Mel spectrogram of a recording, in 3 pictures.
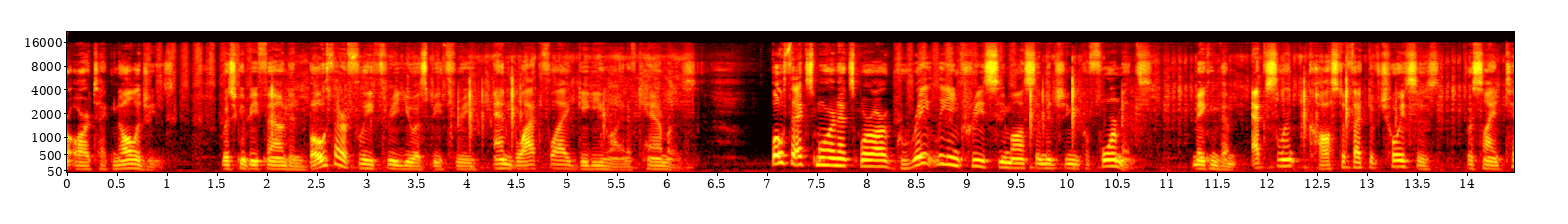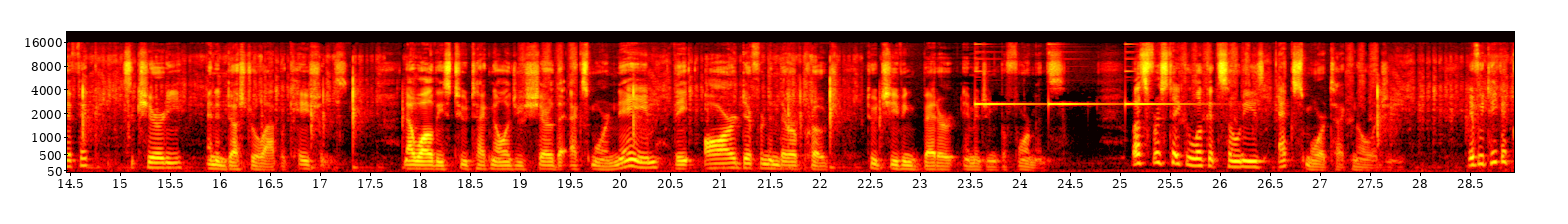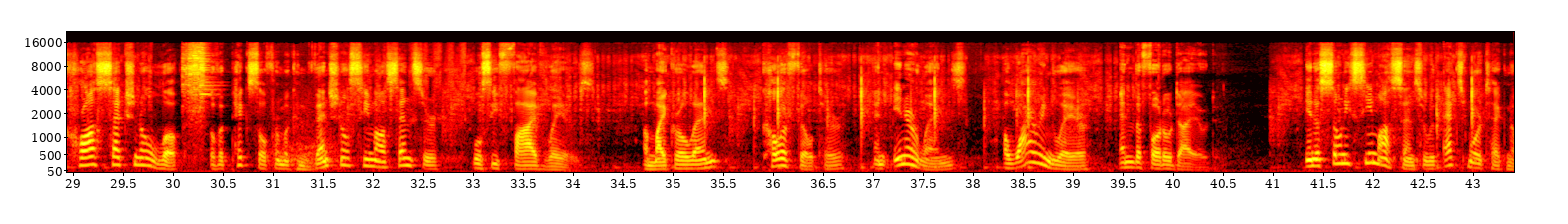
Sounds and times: Speech: 0:00.0 - 0:06.3, 0:07.0 - 0:24.5, 0:25.2 - 0:27.8, 0:28.5 - 0:40.5, 0:41.3 - 0:43.4.

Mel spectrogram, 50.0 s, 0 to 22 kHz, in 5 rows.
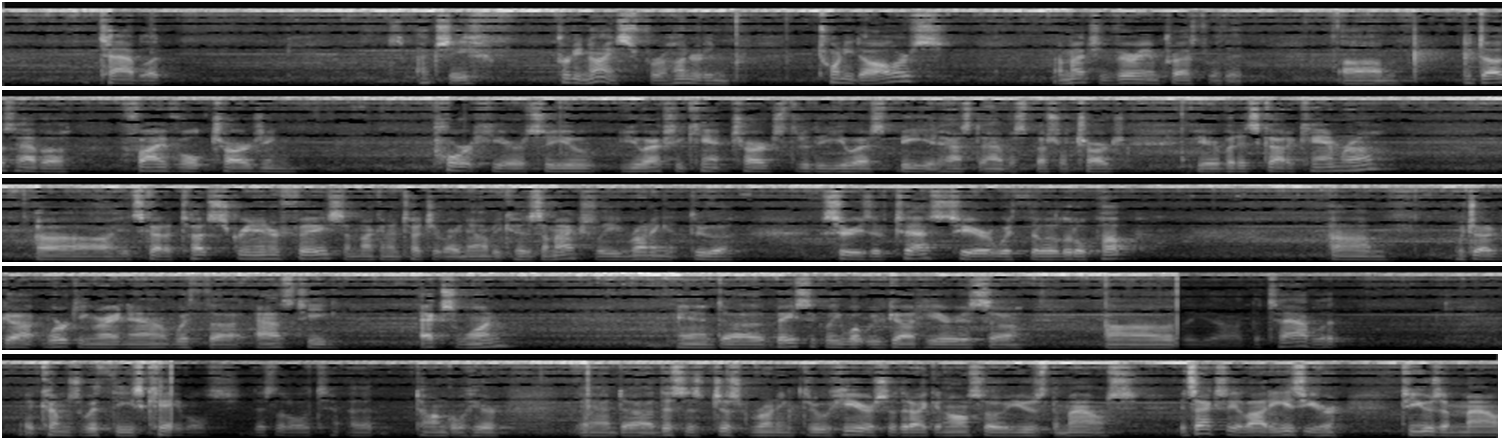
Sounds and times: Speech: 0:00.6 - 0:01.2, 0:02.6 - 0:06.4, 0:07.0 - 0:12.0, 0:12.9 - 0:19.2, 0:20.2 - 0:27.6, 0:28.8 - 0:33.4, 0:34.4 - 0:39.0, 0:40.1 - 0:49.9.

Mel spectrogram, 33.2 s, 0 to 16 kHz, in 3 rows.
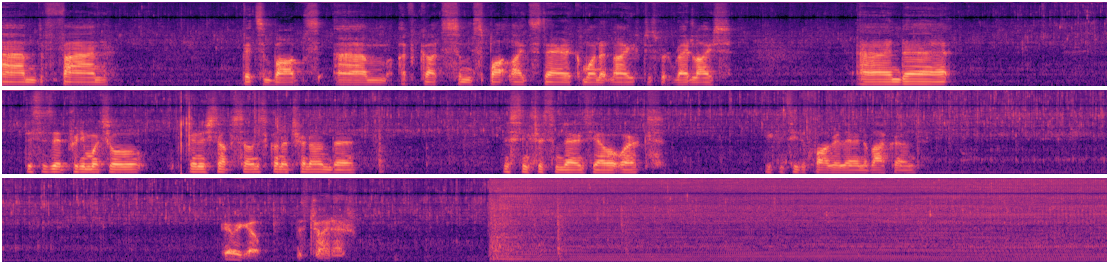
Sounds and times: Speech: 0:00.0 - 0:01.2, 0:02.4 - 0:07.4, 0:08.5 - 0:09.6, 0:11.3 - 0:14.6, 0:16.0 - 0:17.7, 0:18.7 - 0:20.3, 0:24.3 - 0:25.7.

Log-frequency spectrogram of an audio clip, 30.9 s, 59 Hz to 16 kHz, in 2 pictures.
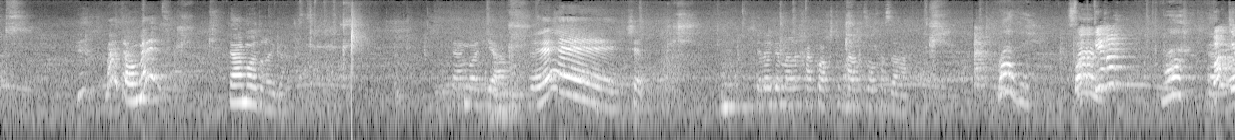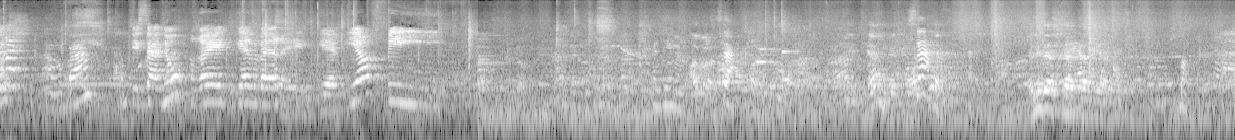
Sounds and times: Child speech, kid speaking: 0:12.4 - 0:13.0, 0:14.5 - 0:17.4.

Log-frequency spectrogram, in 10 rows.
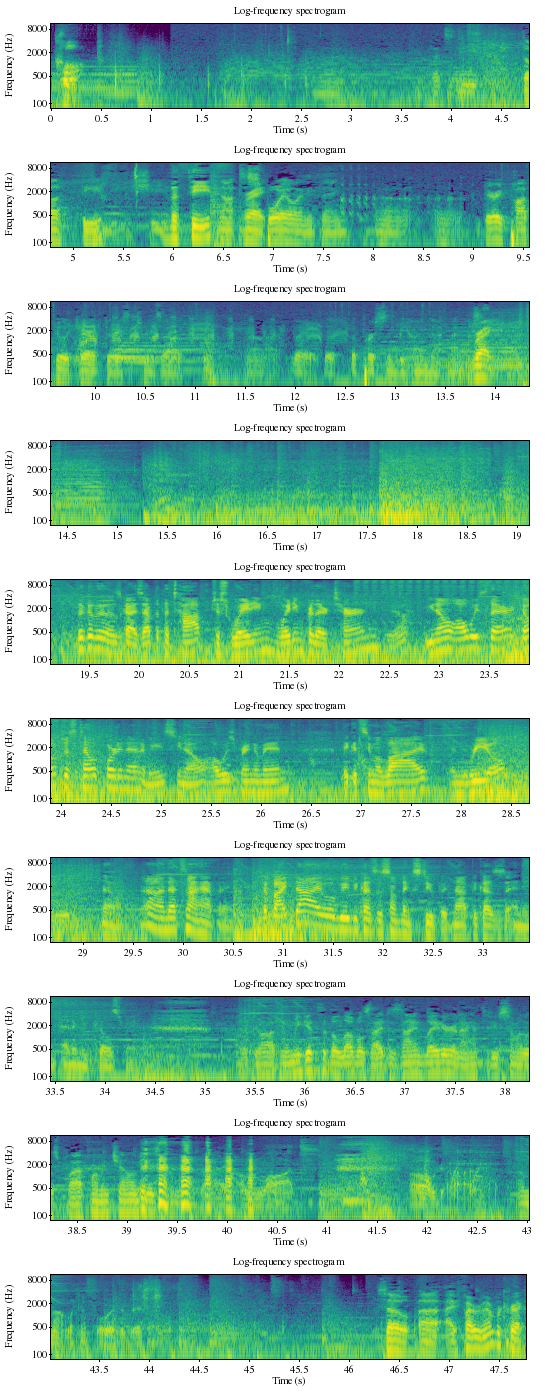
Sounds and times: Speech: 0:03.7 - 0:10.9, 0:11.6 - 0:14.0, 0:19.4 - 0:34.3, 0:35.4 - 0:40.9, 0:41.8 - 0:44.2, 0:46.3 - 0:47.7.

